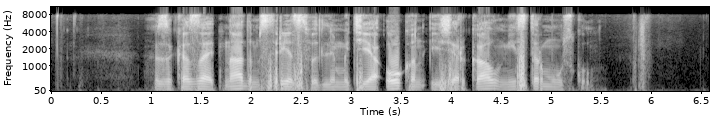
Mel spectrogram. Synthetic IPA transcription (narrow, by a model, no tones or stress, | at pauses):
zəkazatʲnad̪əmsʲɾʲe̞t̪st̪vəd̪lʲəmətʲɪjaʔokənizʲɪrkalˠmʲist̪ərmuskʊ̰lˠ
